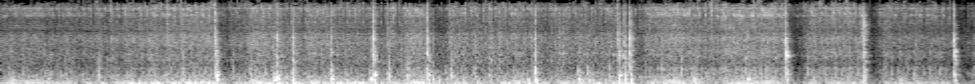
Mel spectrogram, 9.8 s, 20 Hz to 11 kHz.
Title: Help!!! 2004 BMW E46 325 CI Rough start, idle and popping sound from intake manifold.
